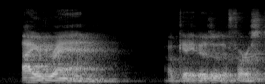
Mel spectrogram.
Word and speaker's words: Iran: My first are two countries that are similar uh in sounds and the first one is going to be uh Ireland, Ireland compared with Iran Iran. Ireland Iran.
